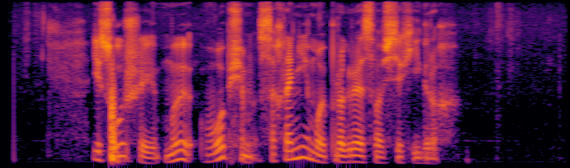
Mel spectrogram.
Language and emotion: Russian, neutral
